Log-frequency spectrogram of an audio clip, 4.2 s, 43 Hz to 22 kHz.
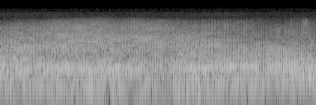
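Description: Several speedway motorcycles racing together, their 500 cc single-cylinder methanol-burning engines running hard as one dense, steady engine note made of several pitches that drift slowly.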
